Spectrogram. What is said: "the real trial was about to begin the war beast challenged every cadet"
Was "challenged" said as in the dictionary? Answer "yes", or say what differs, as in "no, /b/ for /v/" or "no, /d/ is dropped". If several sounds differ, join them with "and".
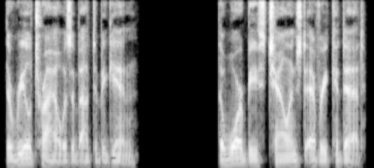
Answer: yes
